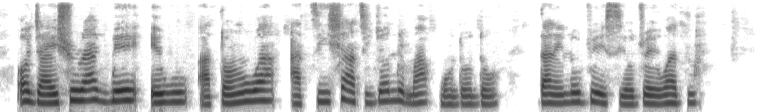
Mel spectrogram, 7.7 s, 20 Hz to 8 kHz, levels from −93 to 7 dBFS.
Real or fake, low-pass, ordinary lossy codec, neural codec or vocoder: real; 7.2 kHz; none; none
